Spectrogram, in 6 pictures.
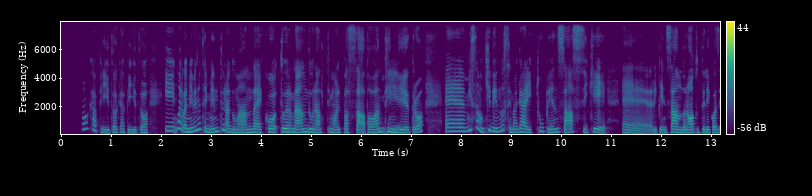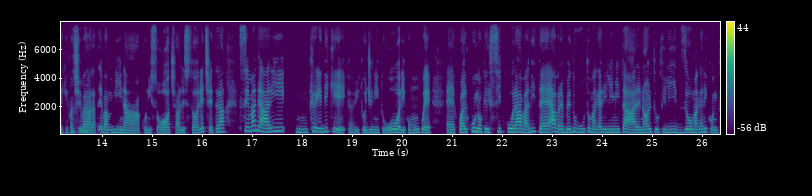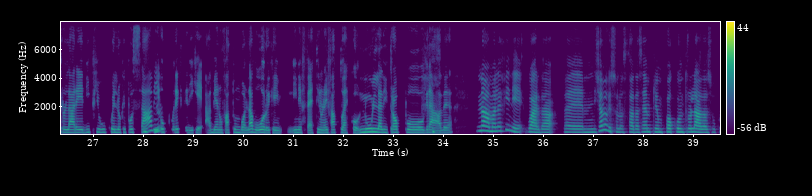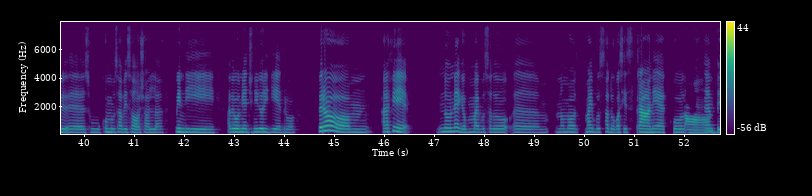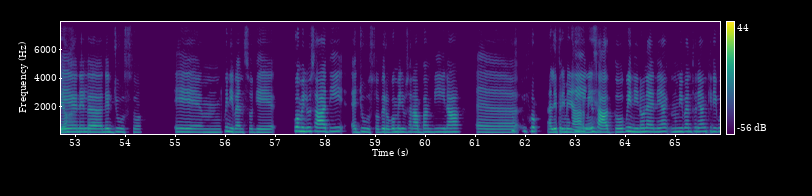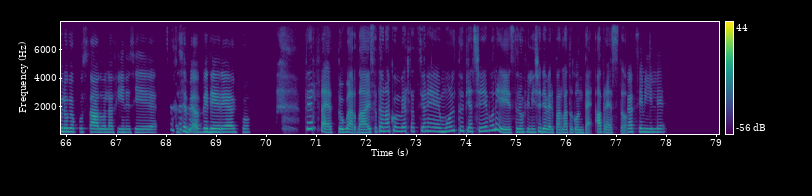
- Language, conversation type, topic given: Italian, podcast, Cosa condividi e cosa non condividi sui social?
- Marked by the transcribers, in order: laughing while speaking: "avanti"; chuckle; drawn out: "Ovvio"; chuckle; chuckle; laughing while speaking: "se"; chuckle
